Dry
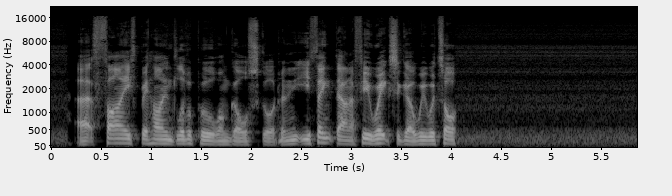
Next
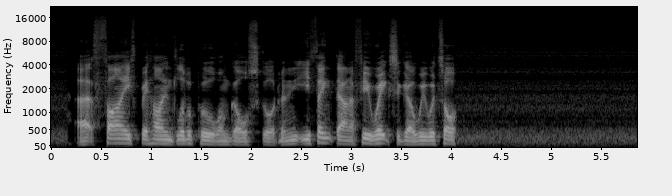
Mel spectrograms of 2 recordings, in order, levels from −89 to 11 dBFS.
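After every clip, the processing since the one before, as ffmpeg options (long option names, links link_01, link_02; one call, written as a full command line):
ffmpeg -i in.wav -af "lowpass=frequency=1300:poles=1,lowshelf=frequency=210:gain=-8,bandreject=frequency=820:width=15,volume=2dB" out.wav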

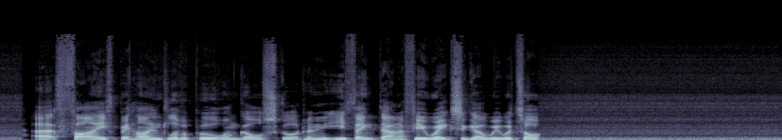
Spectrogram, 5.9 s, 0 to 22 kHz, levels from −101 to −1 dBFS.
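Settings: ffmpeg -i in.wav -filter_complex "[0:a]asubboost=boost=3:cutoff=240,asplit=2[link_01][link_02];[link_02]acompressor=threshold=-39dB:ratio=6,volume=-2dB[link_03];[link_01][link_03]amix=inputs=2:normalize=0" out.wav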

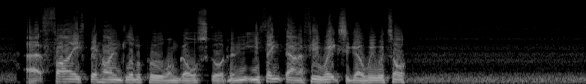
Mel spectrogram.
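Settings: ffmpeg -i in.wav -af "asoftclip=type=tanh:threshold=-28.5dB,volume=5.5dB" out.wav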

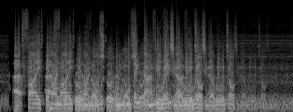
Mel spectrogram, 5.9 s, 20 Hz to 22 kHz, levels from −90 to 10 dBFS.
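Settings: ffmpeg -i in.wav -af "aeval=exprs='0.075*(cos(1*acos(clip(val(0)/0.075,-1,1)))-cos(1*PI/2))+0.0119*(cos(2*acos(clip(val(0)/0.075,-1,1)))-cos(2*PI/2))':channel_layout=same,aecho=1:1:637|1274|1911|2548:0.708|0.184|0.0479|0.0124" out.wav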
